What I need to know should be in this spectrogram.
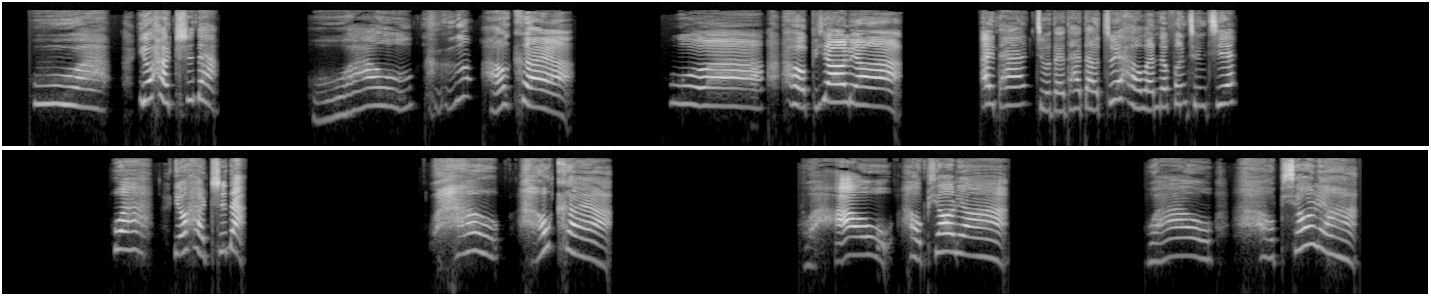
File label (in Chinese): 女 女童声 广告 风情街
